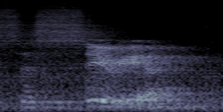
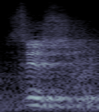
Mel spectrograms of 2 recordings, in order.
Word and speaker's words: Sisera: Then, she references that the general, which is Syria. I don't know if I'm pronouncing that right. I pronounced it Sisera. Sisera, yes, thank you. I knew it wasn't coming. I thought it didn't sound right.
